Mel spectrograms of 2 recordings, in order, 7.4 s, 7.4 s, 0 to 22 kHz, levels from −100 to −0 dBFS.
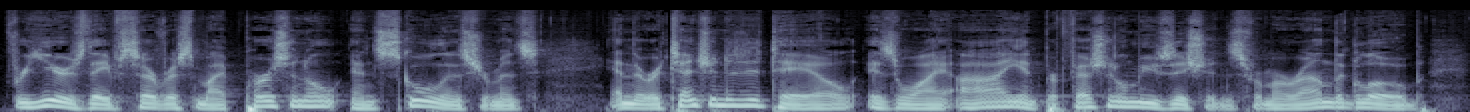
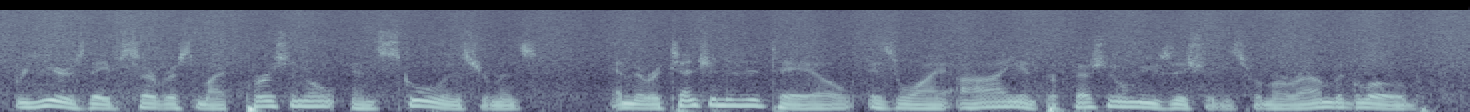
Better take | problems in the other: first | hiss; loud; throughout; 3 dB below the speech

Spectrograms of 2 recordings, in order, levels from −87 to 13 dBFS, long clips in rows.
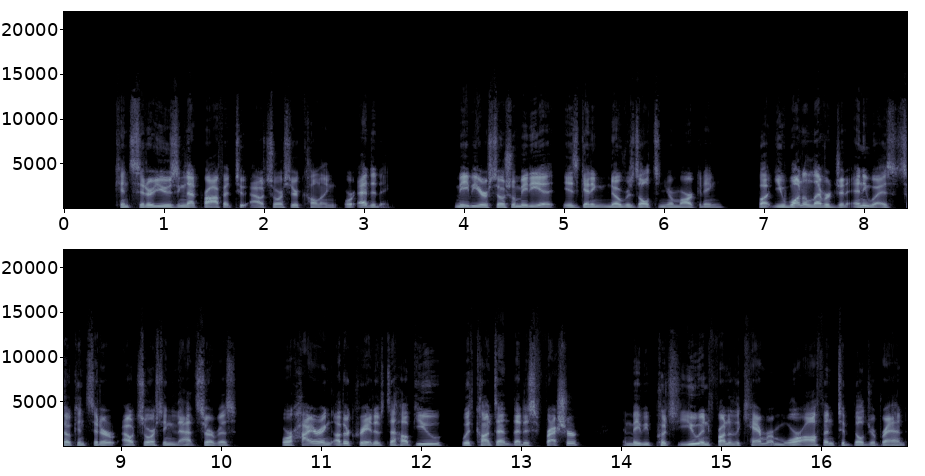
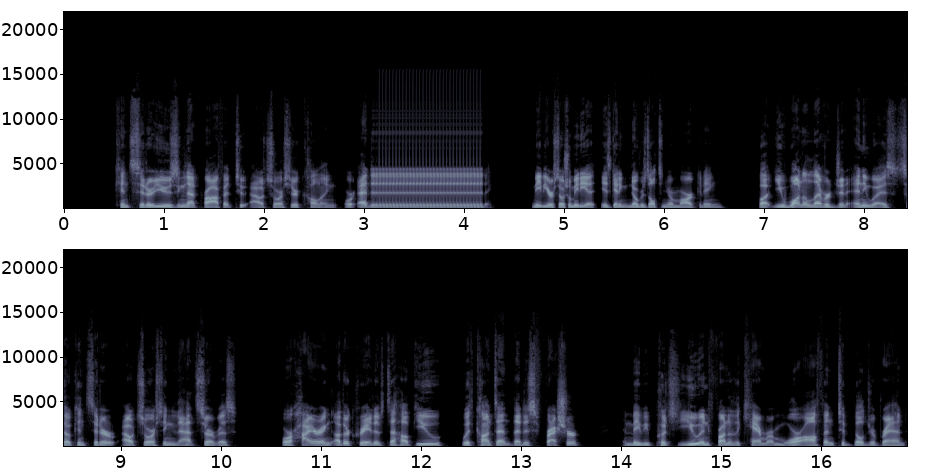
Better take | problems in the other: first | audio freezing; at 3 s for 1 s

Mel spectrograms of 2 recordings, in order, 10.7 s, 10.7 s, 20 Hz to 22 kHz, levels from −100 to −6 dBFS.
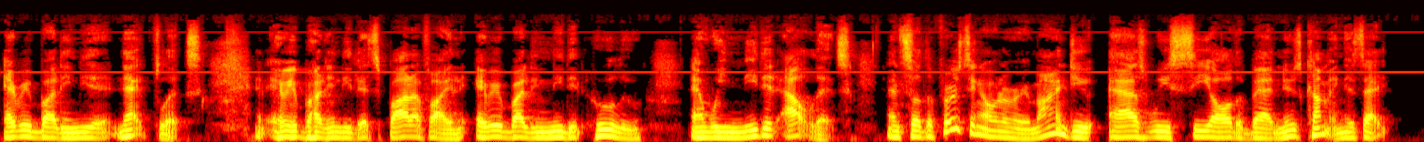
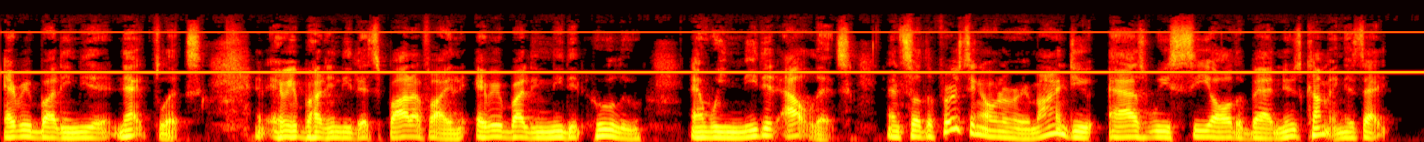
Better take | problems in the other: first | high-pitched whine; loud; throughout; 3 kHz, 7 dB below the speech; faint in the first

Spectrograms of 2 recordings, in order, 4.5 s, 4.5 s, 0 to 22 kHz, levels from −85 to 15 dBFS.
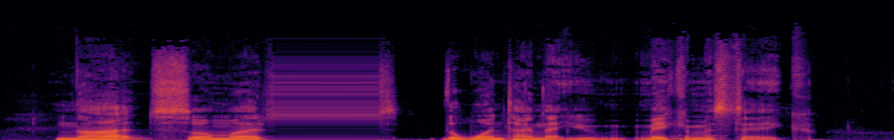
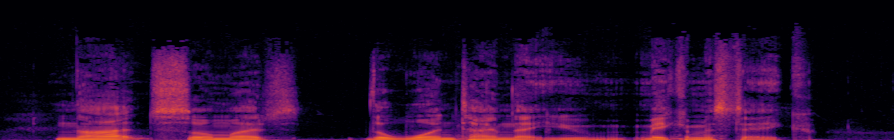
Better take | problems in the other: second | audio freezing; at 1.5 s for 0.5 s

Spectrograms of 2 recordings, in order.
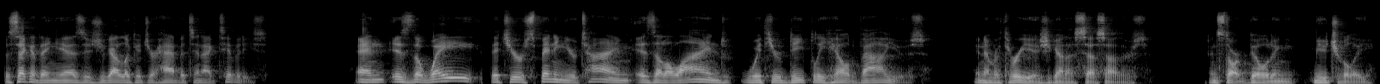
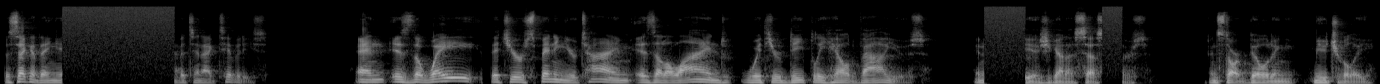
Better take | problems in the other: first | audio cutting out; filled with static; at 0.5 s for 1 s, at 10 s and at 11 s

